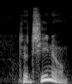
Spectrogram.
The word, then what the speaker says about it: Giacchino: Giacchino, äh, ja.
